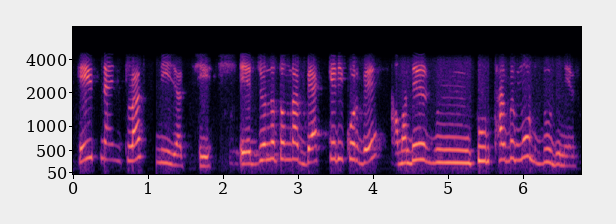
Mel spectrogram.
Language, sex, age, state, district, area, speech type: Bengali, female, 18-30, West Bengal, Malda, urban, conversation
